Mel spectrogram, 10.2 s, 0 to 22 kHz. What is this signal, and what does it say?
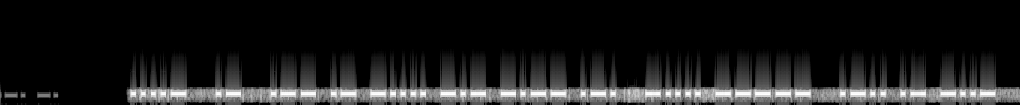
Morse code, heard as a keyed tone, about 24 wpm, 450 Hz. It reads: 4 A WA6KYR 60 LAX
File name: contests / CW-SS-k5tr- -2100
